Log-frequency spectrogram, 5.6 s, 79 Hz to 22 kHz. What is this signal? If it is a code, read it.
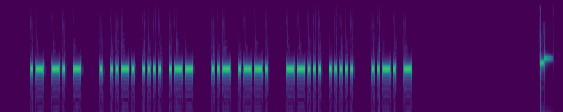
Morse code, heard as a keyed tone, about 42 wpm, 700 Hz. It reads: ANT EFHW UP 75 FT
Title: Practice QSO - Exchange 2 - Info - 45wpm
